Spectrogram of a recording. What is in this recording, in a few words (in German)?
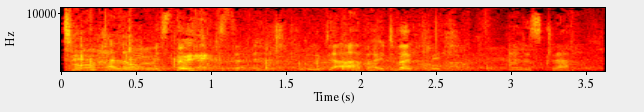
Frau Mit Klemmbrett; Law & Order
